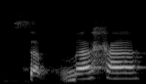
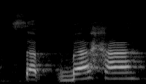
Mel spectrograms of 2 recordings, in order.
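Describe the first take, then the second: Both takes have the same delivery.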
